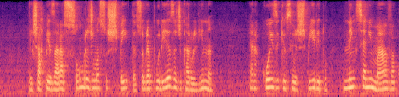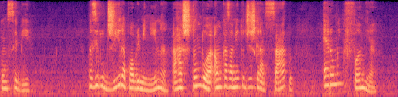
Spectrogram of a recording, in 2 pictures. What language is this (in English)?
Portuguese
